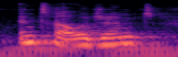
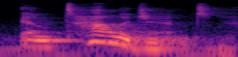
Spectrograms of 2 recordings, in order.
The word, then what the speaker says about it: intelligent: E a pronúncia é intelligent. Então, enquanto pra gente o forte tá aqui, inteligente, em inglês o forte tá aqui.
